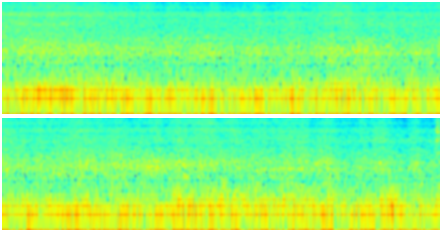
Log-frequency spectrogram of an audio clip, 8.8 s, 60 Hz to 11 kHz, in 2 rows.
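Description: Engine of an old, roughly 40-year-old city bus running loud and steady as the bus drives, heard from inside at the open side window with wind and road noise over it.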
